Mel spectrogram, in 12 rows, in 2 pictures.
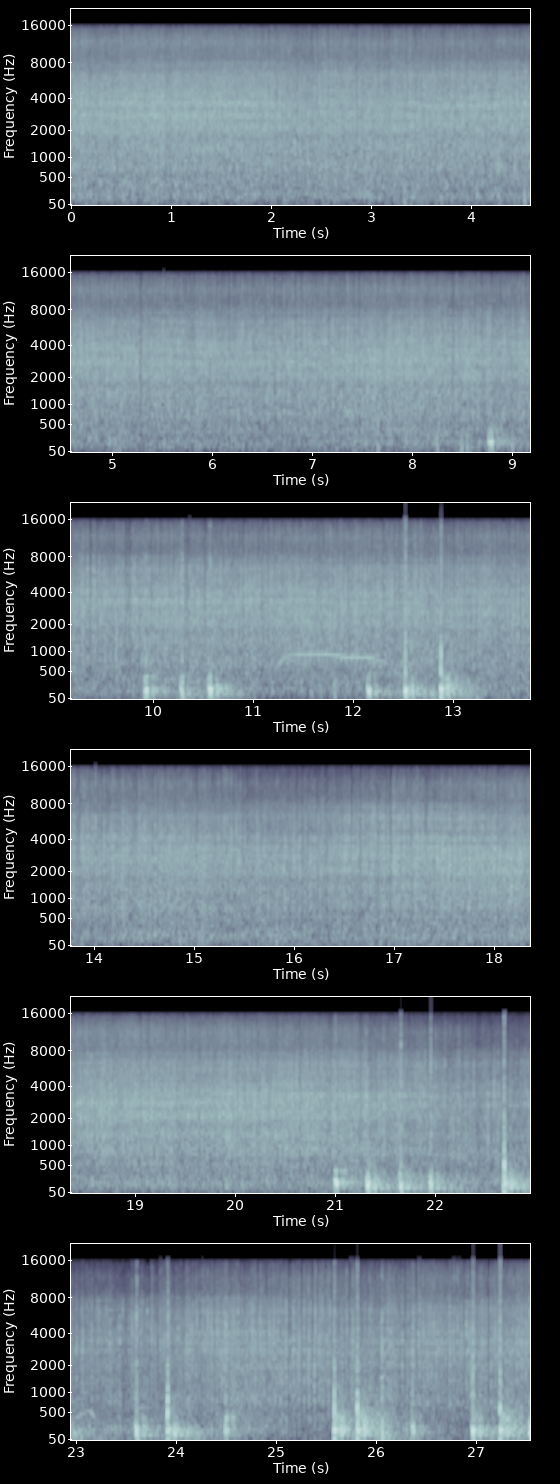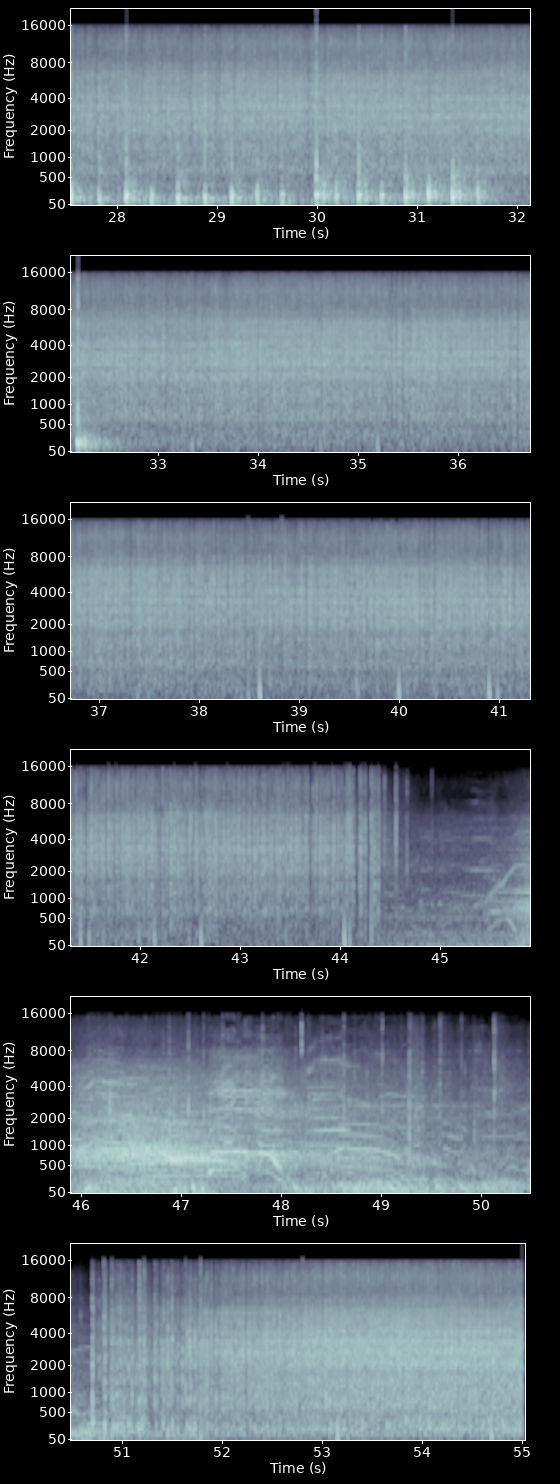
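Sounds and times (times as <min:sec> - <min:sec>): firecrackers crackling: 0:00.0 - 0:55.0
fountain fireworks hissing: 0:00.0 - 0:55.0
loud firecracker pops: 0:08.7 - 0:09.2, 0:09.9 - 0:13.2, 0:21.0 - 0:24.8, 0:25.6 - 0:32.7, 0:49.3 - 0:55.0.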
